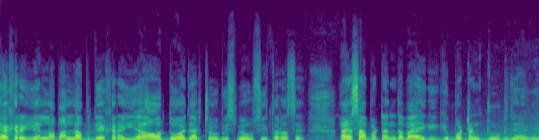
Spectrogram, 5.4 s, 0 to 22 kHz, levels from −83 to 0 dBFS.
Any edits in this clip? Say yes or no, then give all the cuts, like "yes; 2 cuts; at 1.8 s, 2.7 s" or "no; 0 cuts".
no; 0 cuts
